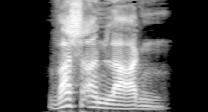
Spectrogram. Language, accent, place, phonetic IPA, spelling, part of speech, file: German, Germany, Berlin, [ˈvaʃʔanˌlaːɡn̩], Waschanlagen, noun, De-Waschanlagen.ogg
- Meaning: plural of Waschanlage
